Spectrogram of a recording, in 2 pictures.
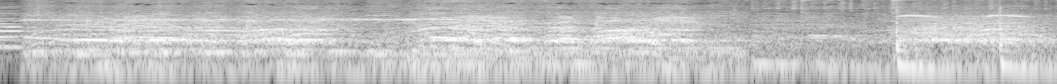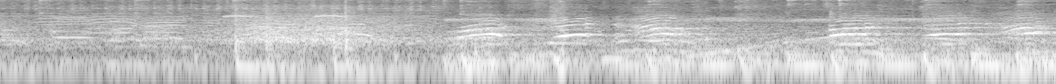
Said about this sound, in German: Das schreien Demonstranten auf Querdenker-Demos.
